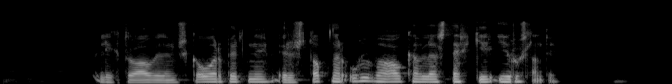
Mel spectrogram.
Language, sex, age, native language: Icelandic, male, 20-29, Icelandic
